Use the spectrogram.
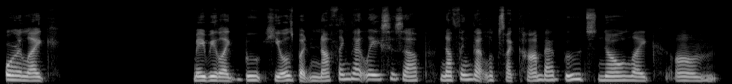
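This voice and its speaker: A woman's voice: mid-range voice, a little slow, darkish tone, no echo. Female livestreamer, mid-range voice, off-the-cuff and loosely rambling get-ready chat, mildly sweary, very dry sound. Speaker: livestream host. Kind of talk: casual livestream chat while doing makeup.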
